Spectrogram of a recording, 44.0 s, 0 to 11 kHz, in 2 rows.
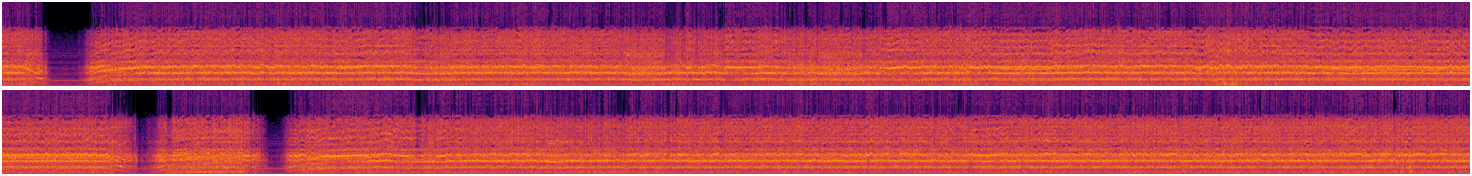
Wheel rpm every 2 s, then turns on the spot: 110, 230, 230, 230, 230, 220, 220, 220, 230, 220, 210, 160, 130, 170, 220, 230, 230, 230, 230, 240, 230, 240.
none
